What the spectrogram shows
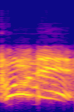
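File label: Polish on fire mood high; War Thunder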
